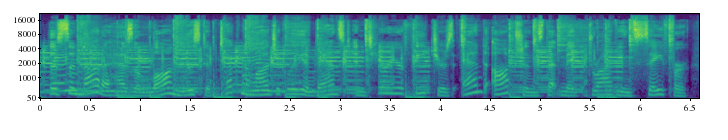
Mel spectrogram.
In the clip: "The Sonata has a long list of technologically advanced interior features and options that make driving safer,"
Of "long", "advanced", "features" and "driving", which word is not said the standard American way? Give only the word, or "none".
none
